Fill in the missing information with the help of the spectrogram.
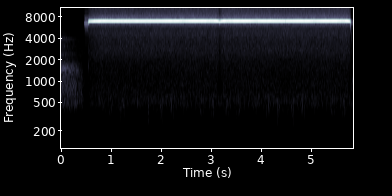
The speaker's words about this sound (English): The only direction she gave us was that we should use the sound of the whistle either as a main element or a sole element in the composition. So this was quite challenging because, the sound of the whistle is really particular, really limited,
